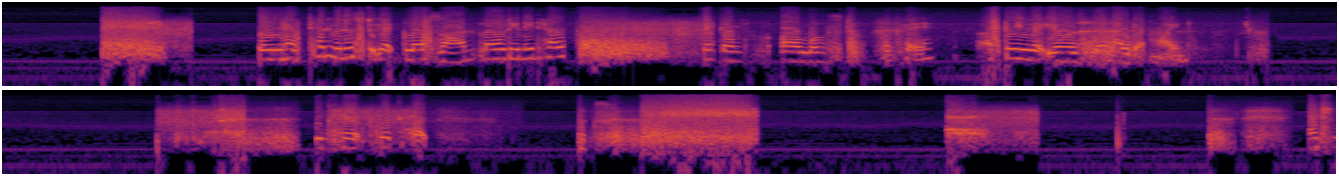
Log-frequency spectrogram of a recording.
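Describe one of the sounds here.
Men talk over a radio in short bursts.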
